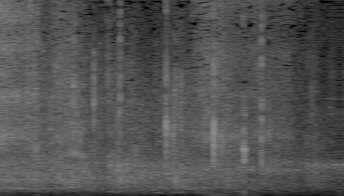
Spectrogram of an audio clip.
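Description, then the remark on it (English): A room full of people who have been to couples camp applauds, a dense, steady wash of many hands clapping at once with no pauses, moderately loud and sustained throughout. “Can I have some applause from people in our rooms who've been to couples camp?”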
